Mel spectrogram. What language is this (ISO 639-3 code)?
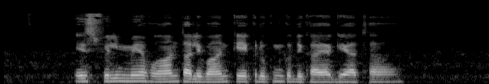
urd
